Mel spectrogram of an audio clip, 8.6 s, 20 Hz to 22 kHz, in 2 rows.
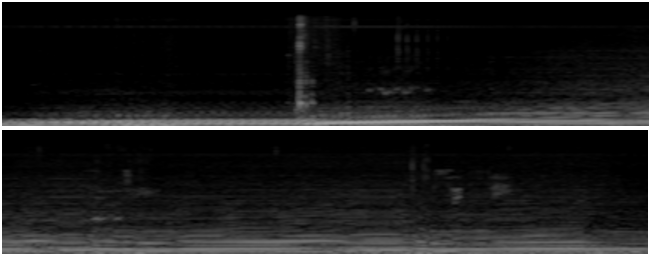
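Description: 2024 Ford Mustang launching hard in drag mode with traction control off, a loud, close engine roar climbing in pitch through the gears, with a brief chirp of wheel spin and steady heavy rumble throughout.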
